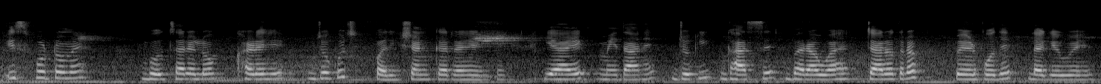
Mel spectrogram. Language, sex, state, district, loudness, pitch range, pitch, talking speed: Hindi, female, Bihar, Sitamarhi, -25 LUFS, 225-255 Hz, 240 Hz, 165 wpm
